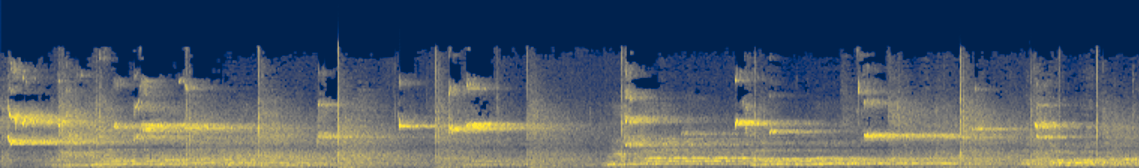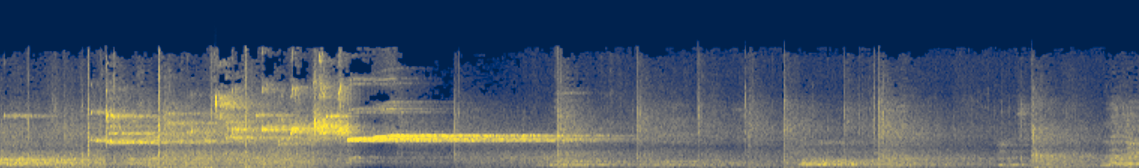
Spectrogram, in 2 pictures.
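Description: Young men shout to each other in an echoing hall.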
